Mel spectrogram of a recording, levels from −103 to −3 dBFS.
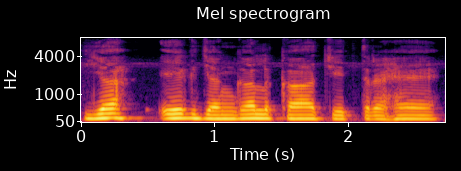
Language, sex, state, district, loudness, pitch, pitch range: Hindi, male, Jharkhand, Ranchi, -15 LUFS, 135 Hz, 130-150 Hz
